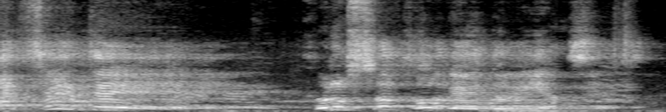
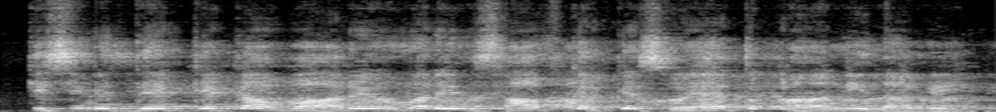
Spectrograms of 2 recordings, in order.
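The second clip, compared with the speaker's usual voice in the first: calm sermon; 4 semitones lower than usual. Real, not acted. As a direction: settle the crowd and speak gently. Lower calm sermon passage.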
